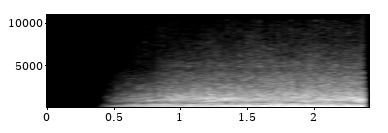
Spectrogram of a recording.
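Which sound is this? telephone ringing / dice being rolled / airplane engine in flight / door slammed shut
airplane engine in flight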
